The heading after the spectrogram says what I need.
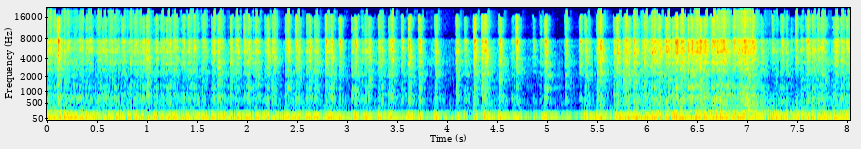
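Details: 1959 GMC truck with rebuilt Holley carburetor running from the freshly cleaned factory fuel tank: deep, slightly uneven rumble settles into a steady low idle with no knocks or misses; normal idle.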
